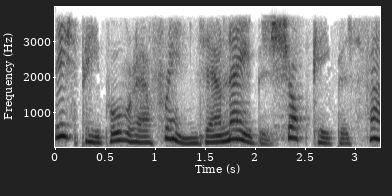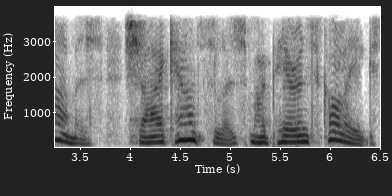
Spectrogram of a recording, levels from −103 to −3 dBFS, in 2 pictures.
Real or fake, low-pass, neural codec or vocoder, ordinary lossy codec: real; 3.6 kHz; none; AAC, 24 kbps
